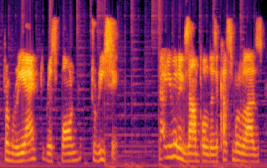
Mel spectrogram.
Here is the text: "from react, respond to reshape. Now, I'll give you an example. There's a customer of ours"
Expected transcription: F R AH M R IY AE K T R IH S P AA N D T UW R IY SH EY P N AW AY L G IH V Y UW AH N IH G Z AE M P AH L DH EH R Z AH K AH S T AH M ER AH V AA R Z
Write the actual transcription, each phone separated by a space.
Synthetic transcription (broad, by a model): F R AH M R IY AE K T R IH S P AA N D T UW R IY S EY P N AW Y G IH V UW AH N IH G Z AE M P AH L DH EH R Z AH K AH S T AH M ER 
